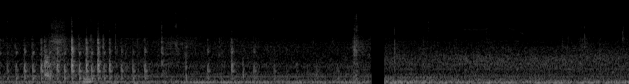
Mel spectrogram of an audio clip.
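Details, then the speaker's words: 2012 Acura TL 3.7L J-series V6 with a crank position sensor circuit code: it starts with a loud, fast metallic rattle over the idle, a rod knock. The owners hoped it was the sensor, and the engine was later replaced. "the motor's rattling really bad and he has a a crank position sensor circuit code so I mean we're praying that it's the sensor or something but it's uh it doesn't sound like it"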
